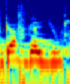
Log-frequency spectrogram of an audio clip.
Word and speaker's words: Gargalhous: planter 2003 les gargallo je reviens un petit peu sur ce nom étrange qui en fait se prononcent garde cailloux ou dans l'indre et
